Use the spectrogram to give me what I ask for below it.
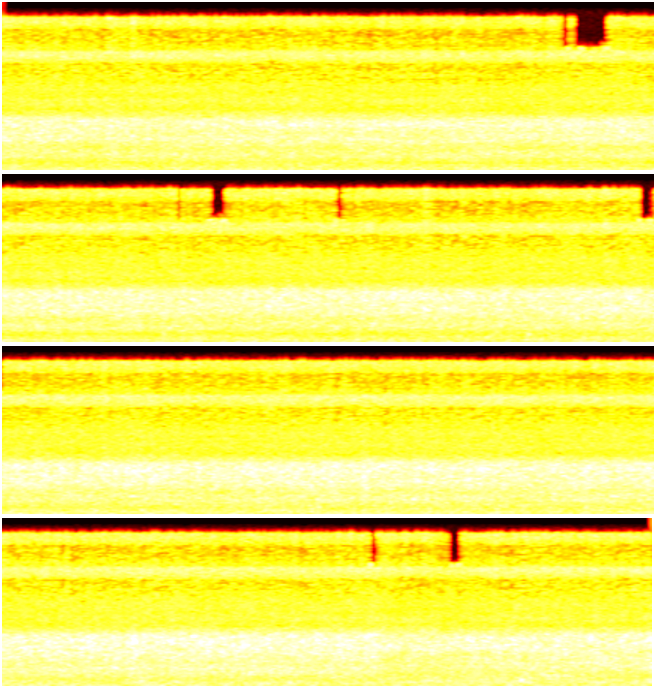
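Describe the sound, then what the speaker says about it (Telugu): Mashenuloddi waterfall roaring nearby, a dense, constant broadband rush of falling water, loud and unbroken for the whole stretch with no voices. "అదే వాటర్ ఫాల్స్ ఉన్నది"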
